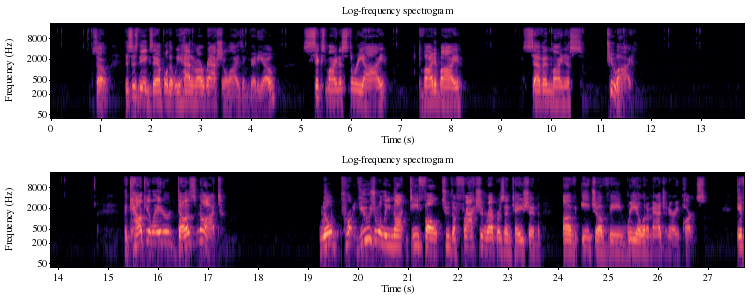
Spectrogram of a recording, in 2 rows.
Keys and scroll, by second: 0.8 6, 2.8 -, 3.2 3, 4.6 ., 5.4 ), 6.9 /, 6.9 (, 8.8 7, 10.0 -, 10.6 2, 12.3 ., 12.9 ), 14.1 Return.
